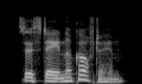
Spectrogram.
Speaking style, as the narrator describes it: Raphael says quietly

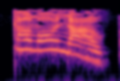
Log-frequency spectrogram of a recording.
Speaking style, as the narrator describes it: a boy shouted from the back

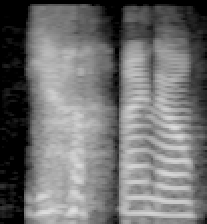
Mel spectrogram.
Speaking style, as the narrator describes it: she sighs

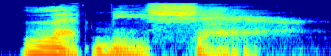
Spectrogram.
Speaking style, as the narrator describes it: the other vampire said in a soft voice

